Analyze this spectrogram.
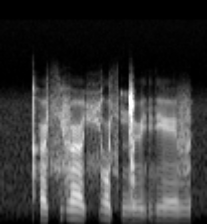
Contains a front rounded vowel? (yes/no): yes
